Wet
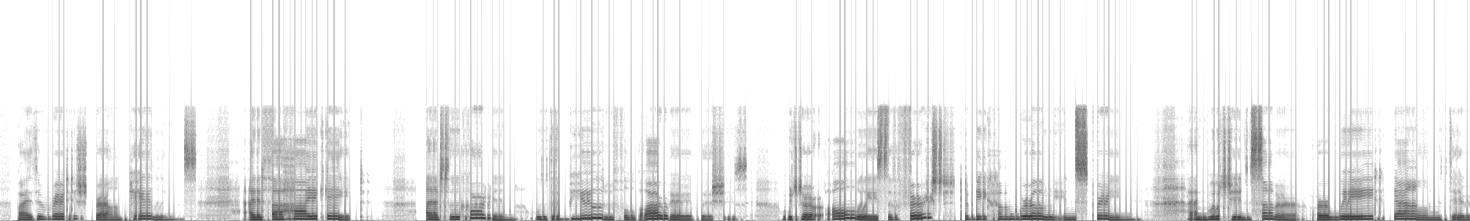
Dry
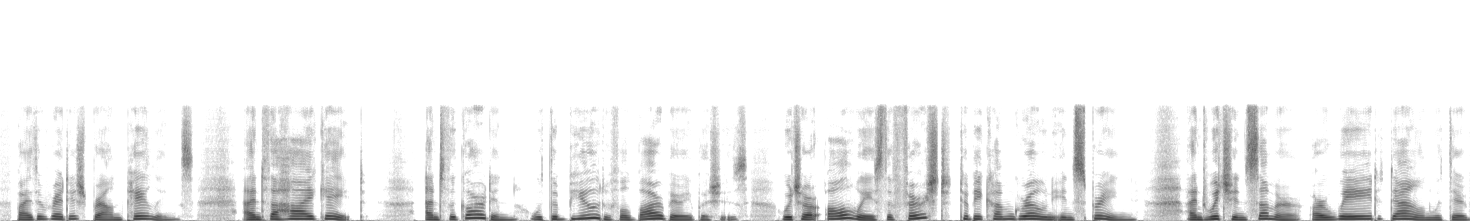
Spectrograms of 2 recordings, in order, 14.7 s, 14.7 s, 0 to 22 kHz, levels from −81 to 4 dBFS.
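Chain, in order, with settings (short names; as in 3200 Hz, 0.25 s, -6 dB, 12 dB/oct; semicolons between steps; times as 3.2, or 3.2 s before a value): crackling interface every 0.11 s, samples 2048, repeat, from 0.43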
